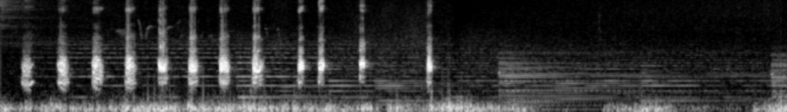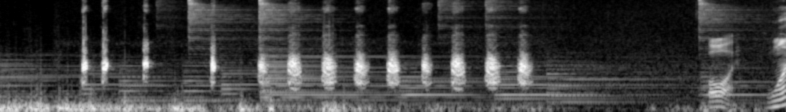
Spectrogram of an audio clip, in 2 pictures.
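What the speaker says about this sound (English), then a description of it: "maybe we'll get a play on a gobbler" Wild Rio Grande turkey gobblers gobble repeatedly in rapid rattling bursts, loud and fairly near, with someone talking quietly between and over the calls in the open outdoors.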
